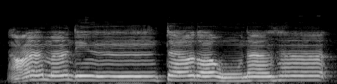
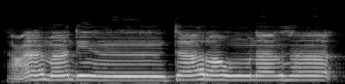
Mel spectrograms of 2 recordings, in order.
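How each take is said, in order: The two takes are said the same way.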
